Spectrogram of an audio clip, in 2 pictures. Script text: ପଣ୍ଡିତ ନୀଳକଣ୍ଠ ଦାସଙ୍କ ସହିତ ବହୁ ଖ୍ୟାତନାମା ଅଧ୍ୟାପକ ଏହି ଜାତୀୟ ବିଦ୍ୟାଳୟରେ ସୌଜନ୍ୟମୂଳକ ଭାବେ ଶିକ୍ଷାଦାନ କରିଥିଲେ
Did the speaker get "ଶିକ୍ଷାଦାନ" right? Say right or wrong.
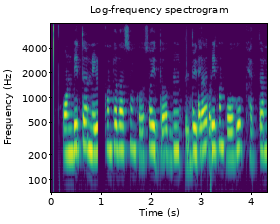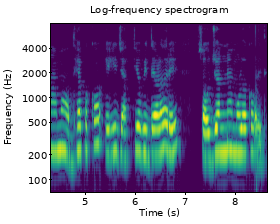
wrong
